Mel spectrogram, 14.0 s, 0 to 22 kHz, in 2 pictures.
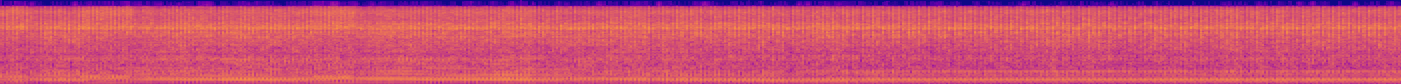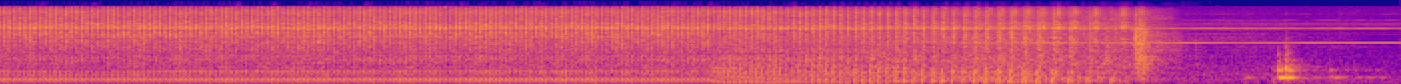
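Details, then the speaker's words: Volecity 150cc scooter, yard find long unused, run on carb cleaner sprayed into the carburetor: small single fires and runs ragged with hunting pitch before dying; not fuelling on its own, large leak noted. "can see that probably the first time that thing started in 34 years maybe longer so it does run"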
